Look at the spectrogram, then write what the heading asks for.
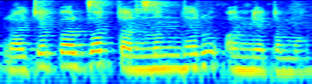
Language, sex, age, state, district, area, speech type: Odia, female, 18-30, Odisha, Cuttack, urban, spontaneous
